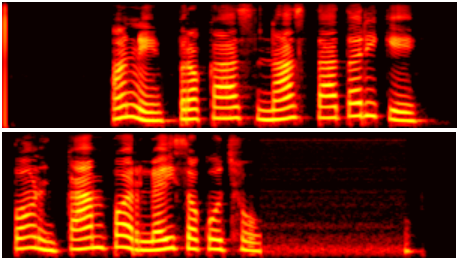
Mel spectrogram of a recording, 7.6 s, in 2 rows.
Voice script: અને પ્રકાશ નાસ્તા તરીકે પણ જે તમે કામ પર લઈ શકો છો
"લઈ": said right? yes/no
yes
